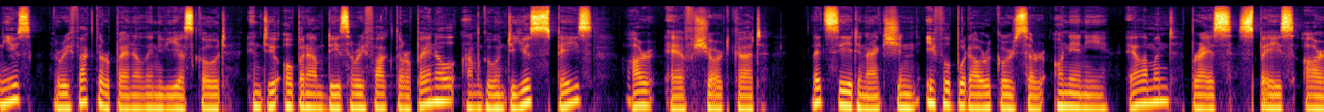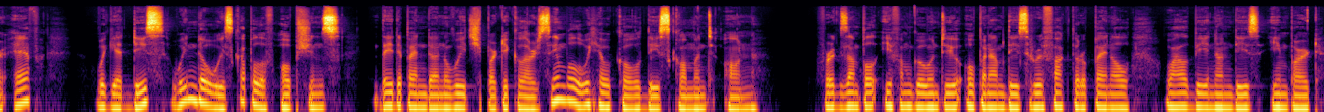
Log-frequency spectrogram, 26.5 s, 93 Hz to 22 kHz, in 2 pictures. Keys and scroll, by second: 14.4 space, 14.4 r, 14.7 f.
